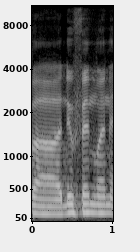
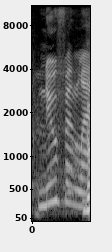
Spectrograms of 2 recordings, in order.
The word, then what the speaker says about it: Newfoundland: We've been to every province except Newfoundland and PEI. And, What? – Newfoundland. – Don't say it like that. What? How do I say it? – Newfoundland.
